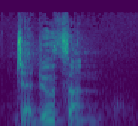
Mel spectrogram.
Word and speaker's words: Jeduthun: And that according to, I was not completely sure how to pronounce that. And at first I looked up one thing, and it's just an obscure enough of a name that it's not that easy to find pronunciation guide. And there's this one YouTube video I ran across. It was 34 seconds of just Jeduthun, Jeduthun, Jeduthun, Jeduthun.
